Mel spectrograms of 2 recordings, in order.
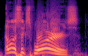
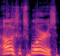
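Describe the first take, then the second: First: Burp while talking; words pushed out on a burp. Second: Said in the usual way. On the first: Real, not acted. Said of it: "I had to burp". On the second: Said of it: "Sorry, Ellis Explorers".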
